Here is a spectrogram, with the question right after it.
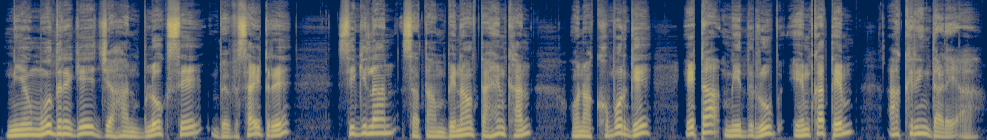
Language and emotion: Santali, neutral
